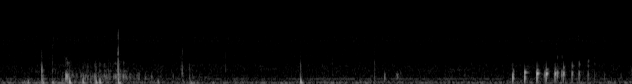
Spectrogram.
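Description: Soft gurgles and bubbling rumbles from the belly, with a burst of gurgling near the end; normal hunger growling.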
